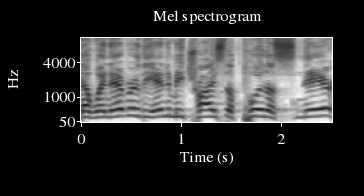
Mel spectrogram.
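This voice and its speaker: Here a man speaks at an extremely high pitch. His tone is animated. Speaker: pastor. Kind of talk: sermon. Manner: animated, loud, call-and-response exhortation; fervent, punchy, repeating phrases. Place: church. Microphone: handheld.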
